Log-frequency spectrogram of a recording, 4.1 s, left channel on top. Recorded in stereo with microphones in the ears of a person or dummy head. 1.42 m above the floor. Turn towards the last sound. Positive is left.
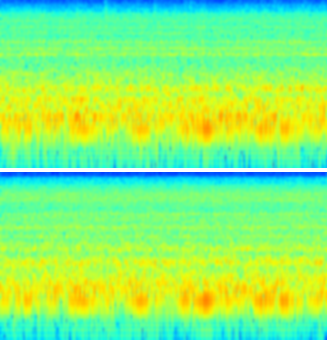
turn(degrees=-45)  # may be behind; listen again after turning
